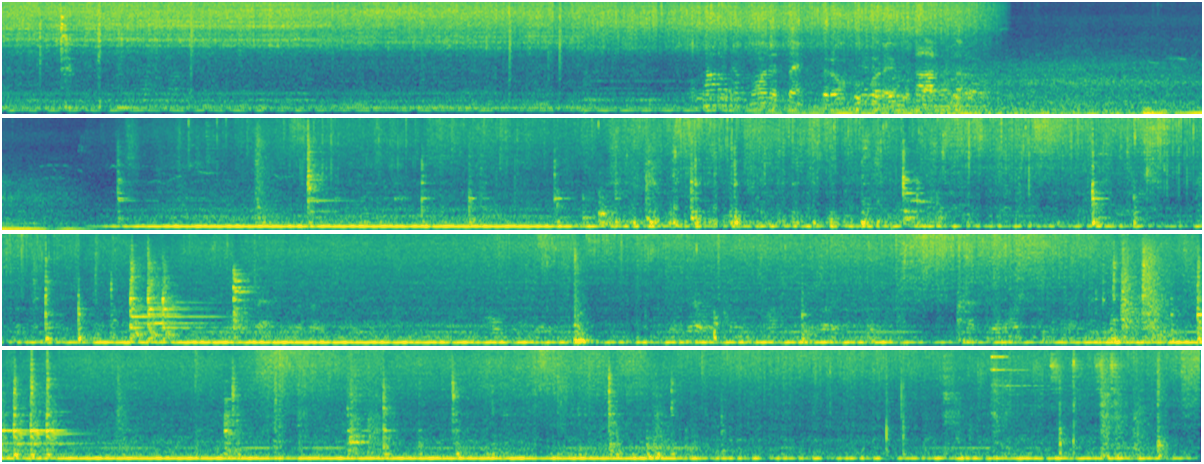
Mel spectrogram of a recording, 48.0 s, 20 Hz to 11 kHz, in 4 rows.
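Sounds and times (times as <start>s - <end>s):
onion sizzling in oil: 0.0s - 10.1s, 13.0s - 47.9s
low steady hum: 5.8s - 17.9s.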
